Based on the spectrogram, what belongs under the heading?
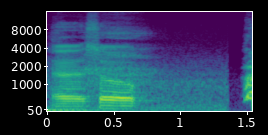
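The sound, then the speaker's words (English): A single sneeze: a voiced intake, then a sharp hissing burst and a tonal cry that fades out. A voice starts talking right at the end. “Bless you.”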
